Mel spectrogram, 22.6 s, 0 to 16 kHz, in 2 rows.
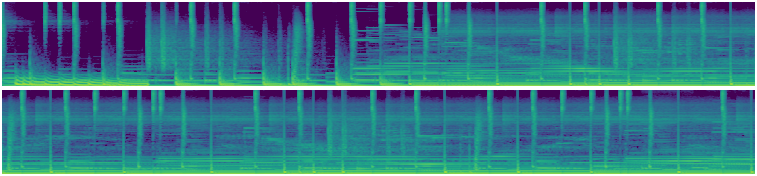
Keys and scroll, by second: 22.5 ctrl+g.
